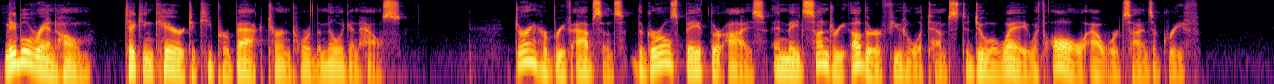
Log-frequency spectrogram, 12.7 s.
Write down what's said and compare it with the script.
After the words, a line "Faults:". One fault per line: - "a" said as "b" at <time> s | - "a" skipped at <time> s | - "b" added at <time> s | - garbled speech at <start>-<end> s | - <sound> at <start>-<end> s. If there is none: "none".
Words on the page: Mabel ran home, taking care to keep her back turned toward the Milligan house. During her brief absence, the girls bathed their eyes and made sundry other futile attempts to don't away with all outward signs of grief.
Mabel ran home, taking care to keep her back turned toward the Milligan house. During her brief absence, the girls bathed their eyes and made sundry other futile attempts to do away with all outward signs of grief.
Faults:
- "don't" said as "do" at 9.7 s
